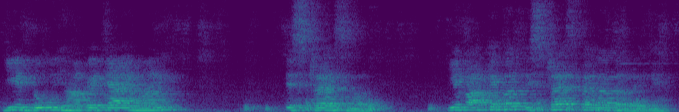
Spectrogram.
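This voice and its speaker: A man teaching English grammar in a slow, explanatory way, repeating his examples. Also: fairly high pitch, a little mellow. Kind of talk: classroom lesson in Hindi. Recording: very echoey room, voice from far off.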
